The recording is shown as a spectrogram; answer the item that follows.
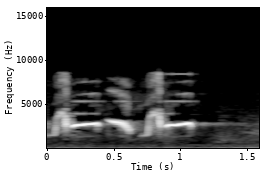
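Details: Three long, clear whistled notes from a bird perched on its owner's hand. Each note rises sharply and then holds steady, followed by silence.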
